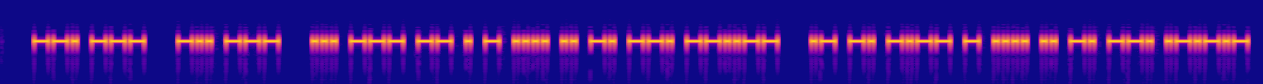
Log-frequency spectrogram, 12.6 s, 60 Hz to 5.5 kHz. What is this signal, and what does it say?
Morse code, heard as a keyed tone, about 25 wpm, 600 Hz. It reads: GO DO SOMETHING, ANYTHING.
